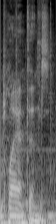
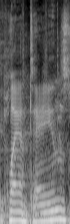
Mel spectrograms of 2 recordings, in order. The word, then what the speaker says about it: plantain: of some very green plantins. I know a lot of people say plantains, but the correct pronunciation of the word is plantin, like mountain or fountain.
